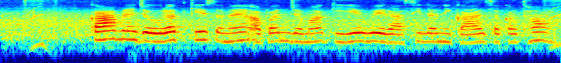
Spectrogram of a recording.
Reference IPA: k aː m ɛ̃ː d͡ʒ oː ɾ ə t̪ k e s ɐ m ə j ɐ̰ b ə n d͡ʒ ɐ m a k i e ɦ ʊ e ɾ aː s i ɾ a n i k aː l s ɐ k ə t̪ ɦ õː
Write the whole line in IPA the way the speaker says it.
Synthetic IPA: k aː m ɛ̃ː d͡ʒ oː ɾ ə t̪ k e s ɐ m ə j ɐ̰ p ə n d͡ʒ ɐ m a k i e ɦ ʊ e ɾ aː s i l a n ɪ k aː l s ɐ k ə t̪ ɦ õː

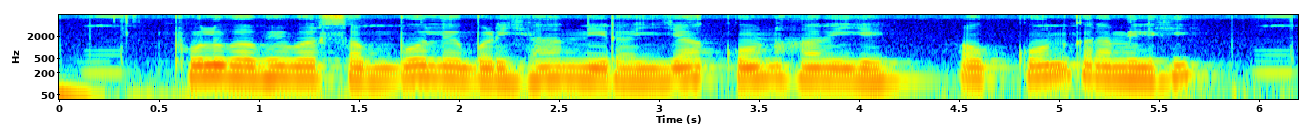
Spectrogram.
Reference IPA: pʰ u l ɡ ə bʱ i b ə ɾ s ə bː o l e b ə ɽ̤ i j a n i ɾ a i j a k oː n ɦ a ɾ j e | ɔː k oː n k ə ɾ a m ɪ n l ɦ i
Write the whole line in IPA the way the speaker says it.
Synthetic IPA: pʰ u l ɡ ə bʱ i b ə ɾ s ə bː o l e b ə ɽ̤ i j a n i ɾ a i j a k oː n ɦ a ɾ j e | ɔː k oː n k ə ɾ a m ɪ l ɦ i

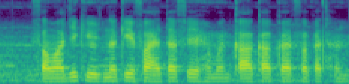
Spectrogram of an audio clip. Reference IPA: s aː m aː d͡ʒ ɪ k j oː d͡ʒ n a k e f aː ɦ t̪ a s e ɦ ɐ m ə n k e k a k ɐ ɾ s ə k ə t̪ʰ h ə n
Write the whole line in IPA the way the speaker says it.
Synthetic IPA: s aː m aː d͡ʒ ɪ k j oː d͡ʒ n a k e f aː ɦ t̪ a s e ɦ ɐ m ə n k a k a k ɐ ɾ f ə k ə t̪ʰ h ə n

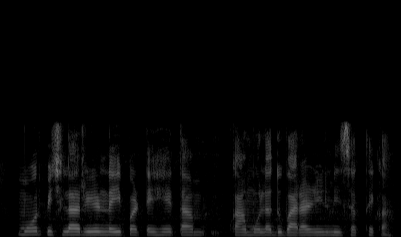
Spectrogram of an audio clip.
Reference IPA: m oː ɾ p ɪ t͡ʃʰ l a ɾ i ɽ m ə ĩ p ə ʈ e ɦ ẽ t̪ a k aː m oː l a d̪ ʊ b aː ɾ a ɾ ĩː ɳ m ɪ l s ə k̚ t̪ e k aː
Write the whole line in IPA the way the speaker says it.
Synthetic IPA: m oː ɾ p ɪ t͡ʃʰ l a ɾ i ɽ n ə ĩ p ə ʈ e ɦ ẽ t̪ a k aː m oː l a d̪ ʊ b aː ɾ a ɾ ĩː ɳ m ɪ l s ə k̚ t̪ e k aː

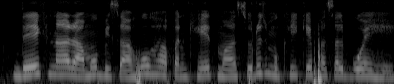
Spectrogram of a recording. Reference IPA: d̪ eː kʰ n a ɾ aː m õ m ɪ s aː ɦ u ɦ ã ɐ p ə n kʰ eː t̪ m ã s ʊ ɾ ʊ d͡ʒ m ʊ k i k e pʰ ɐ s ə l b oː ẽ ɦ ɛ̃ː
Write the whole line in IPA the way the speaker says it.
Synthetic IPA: d̪ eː kʰ n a ɾ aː m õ b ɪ s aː ɦ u ɦ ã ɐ p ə n kʰ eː t̪ m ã s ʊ ɾ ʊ d͡ʒ m ʊ kʰ i k e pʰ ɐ s ə l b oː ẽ ɦ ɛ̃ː

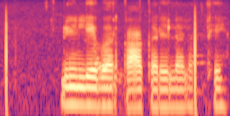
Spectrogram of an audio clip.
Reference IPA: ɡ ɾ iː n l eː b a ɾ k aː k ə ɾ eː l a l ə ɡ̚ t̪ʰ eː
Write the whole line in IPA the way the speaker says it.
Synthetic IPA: ɡ ɾ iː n l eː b ə ɾ k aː k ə ɾ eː l a l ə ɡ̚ t̪ʰ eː

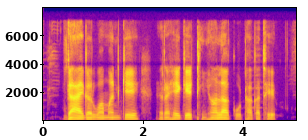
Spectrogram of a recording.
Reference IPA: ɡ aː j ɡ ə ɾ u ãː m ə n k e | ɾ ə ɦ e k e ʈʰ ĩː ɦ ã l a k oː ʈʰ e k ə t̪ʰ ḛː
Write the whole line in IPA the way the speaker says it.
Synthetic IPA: ɡ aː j ɡ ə ɾ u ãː m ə n k e | ɾ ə ɦ e k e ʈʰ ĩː ɦ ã l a k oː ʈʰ a k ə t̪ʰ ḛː

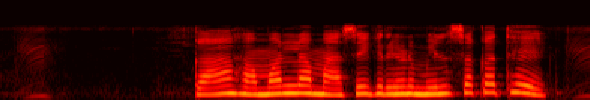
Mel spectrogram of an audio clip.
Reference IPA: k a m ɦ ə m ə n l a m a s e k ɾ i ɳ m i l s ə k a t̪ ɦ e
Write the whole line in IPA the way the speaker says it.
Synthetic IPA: k a ɦ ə m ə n l a m a s i k ɾ i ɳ m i l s ə k ə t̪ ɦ e

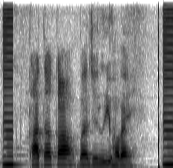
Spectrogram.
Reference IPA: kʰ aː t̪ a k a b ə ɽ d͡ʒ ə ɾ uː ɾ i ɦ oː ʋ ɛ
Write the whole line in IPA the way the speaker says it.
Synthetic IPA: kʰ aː t̪ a k a b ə ɾ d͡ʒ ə ɾ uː ɾ i ɦ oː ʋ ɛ

